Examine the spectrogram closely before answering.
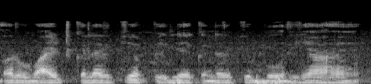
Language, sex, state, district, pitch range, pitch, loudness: Hindi, male, Uttar Pradesh, Lucknow, 80-90 Hz, 85 Hz, -16 LUFS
